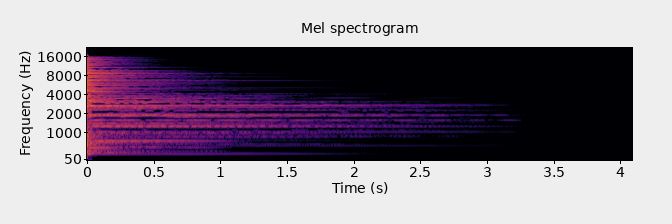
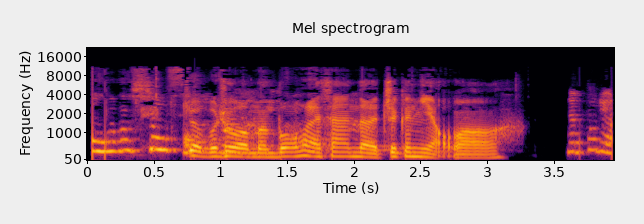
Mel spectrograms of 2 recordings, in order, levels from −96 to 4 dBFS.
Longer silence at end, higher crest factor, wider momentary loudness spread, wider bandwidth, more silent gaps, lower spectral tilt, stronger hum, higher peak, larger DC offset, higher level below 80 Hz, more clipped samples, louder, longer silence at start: first, 2.35 s vs 0 s; first, 32 dB vs 14 dB; first, 24 LU vs 11 LU; first, 16 kHz vs 11.5 kHz; second, none vs 3.48-3.59 s; second, 5 dB/octave vs -6 dB/octave; neither; second, -6 dBFS vs 0 dBFS; neither; second, under -90 dBFS vs -54 dBFS; neither; second, -32 LUFS vs -14 LUFS; about the same, 0 s vs 0.05 s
